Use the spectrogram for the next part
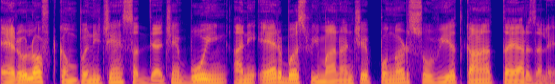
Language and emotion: Goan Konkani, neutral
